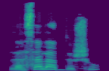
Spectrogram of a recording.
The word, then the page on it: salade de chou: female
